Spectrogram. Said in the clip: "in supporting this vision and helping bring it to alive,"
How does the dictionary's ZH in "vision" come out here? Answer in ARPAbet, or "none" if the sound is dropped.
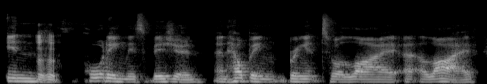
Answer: ZH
